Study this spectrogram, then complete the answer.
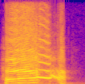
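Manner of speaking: sudden high cracked yelp; startled cry that cracks very high. Real, not acted. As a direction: let the voice break up high on the shout. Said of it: "What was that voice crack?".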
